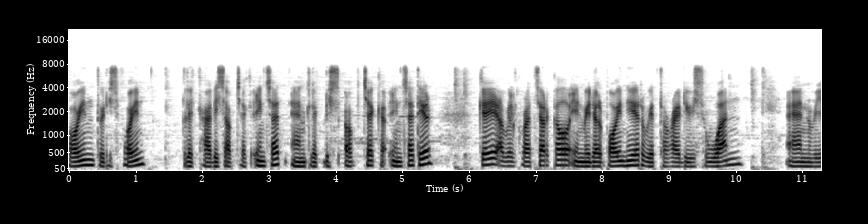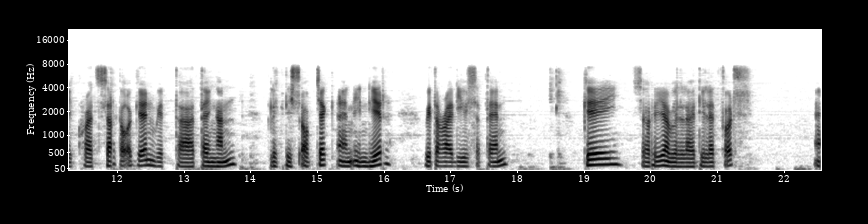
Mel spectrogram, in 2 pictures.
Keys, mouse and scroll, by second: 5.6 space, 6.2 middle click, 6.6 scroll down 1, 6.8 c, 7.2 space, 8.4 click, 9.6-10.1 typing, 12.6-13.7 typing, 14.8 click, 17.3-18.4 typing, 20.1 click, 22.0 Delete.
